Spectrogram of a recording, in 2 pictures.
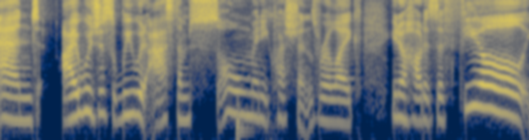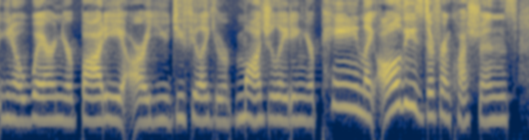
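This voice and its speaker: An unremarkable speaking voice from a woman at medium pitch, moderate in pace with ordinary pitch variation, in a very clean recording with a silent background. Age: 20s. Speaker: startup founder. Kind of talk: casual chat.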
